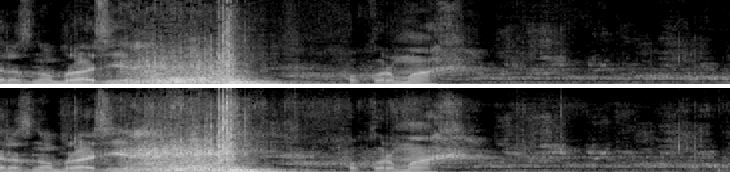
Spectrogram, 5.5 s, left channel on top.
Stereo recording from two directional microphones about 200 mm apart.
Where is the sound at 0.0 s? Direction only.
20° left (ahead or behind).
